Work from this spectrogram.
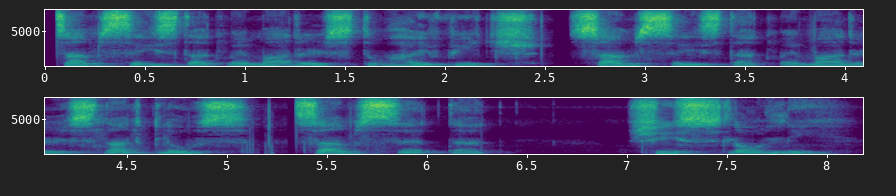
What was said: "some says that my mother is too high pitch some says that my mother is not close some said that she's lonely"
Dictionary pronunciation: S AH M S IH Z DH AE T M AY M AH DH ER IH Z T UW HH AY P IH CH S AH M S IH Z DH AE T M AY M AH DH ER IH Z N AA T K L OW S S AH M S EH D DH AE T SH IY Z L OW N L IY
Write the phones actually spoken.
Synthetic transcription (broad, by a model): S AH M S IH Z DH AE T M AY M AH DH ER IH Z T UW HH AY F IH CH S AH M S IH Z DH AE T M AY M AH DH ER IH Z N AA T K L OW S S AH M S EH D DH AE T SH IY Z L OW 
